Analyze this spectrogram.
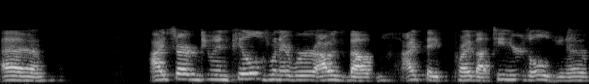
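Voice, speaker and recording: Speaking with an American accent, the voice keeps a moderate pace and fairly even intonation. Long pauses break it up frequently. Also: woman, medium pitch for a woman. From US, Oklahoma. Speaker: recovering addict. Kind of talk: testimony.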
